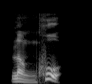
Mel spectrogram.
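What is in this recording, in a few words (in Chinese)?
"冷酷", Chinese; HSK6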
